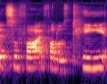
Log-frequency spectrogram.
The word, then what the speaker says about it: Tea: far it follows tea i'm calling her tea not tear because her name is spelled t-e-a and where i'm from that is something you dunk your biscuit into and have for an evening meal so she is called tea she has a family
